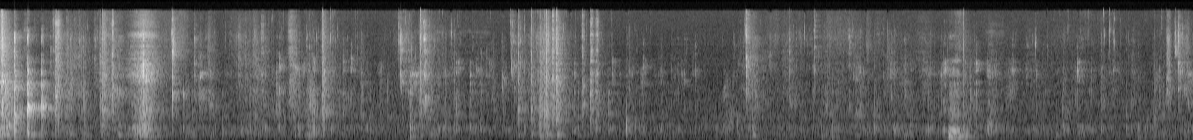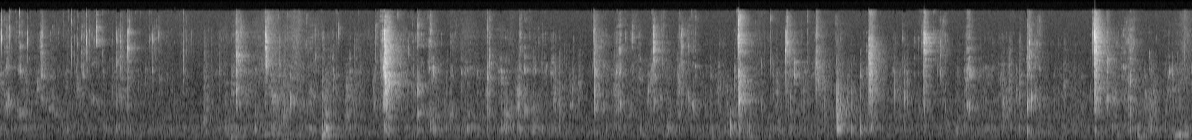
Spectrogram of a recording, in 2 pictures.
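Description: Mouth sounds of a person eating soul food meat and sides with a fork and fingers: chewing and wet lip smacks, with scattered sharp smacks and clicks every second or few.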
